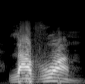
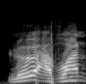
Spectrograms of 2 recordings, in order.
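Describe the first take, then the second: First: The first vowel is dropped, joining the words. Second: Both vowels are sounded, with a break between. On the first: The speaker calls it right. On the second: The speaker calls it wrong.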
